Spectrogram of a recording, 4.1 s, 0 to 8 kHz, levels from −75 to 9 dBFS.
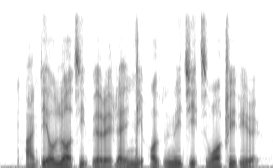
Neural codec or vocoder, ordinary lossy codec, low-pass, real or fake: autoencoder, 22.05 kHz, a latent of 192 numbers a frame, VITS, trained on many speakers; none; 7.2 kHz; fake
